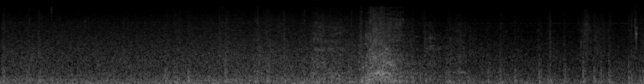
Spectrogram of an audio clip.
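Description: Quick, steady hoofbeats of a galloping horse, chased by wolves, pound along without pause over a dense, hissy background, with one brief louder rush of noise near the middle.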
